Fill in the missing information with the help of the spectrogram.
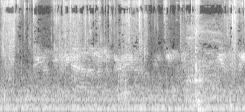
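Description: Hands squeezing and kneading a raw ground-chicken kabab mixture in a plastic bowl: faint wet squishing, with one louder knock about four seconds in.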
